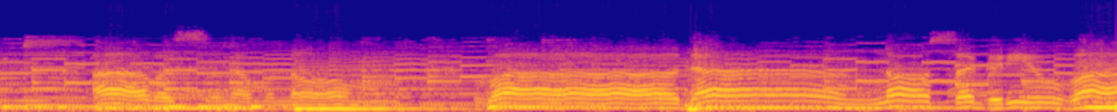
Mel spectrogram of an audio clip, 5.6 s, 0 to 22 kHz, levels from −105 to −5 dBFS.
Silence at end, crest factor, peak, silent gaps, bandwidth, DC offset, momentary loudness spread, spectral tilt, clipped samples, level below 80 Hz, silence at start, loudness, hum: 0 s; 14 dB; -4 dBFS; none; 6 kHz; under 0.1%; 6 LU; -10 dB/octave; under 0.1%; -52 dBFS; 0 s; -19 LUFS; none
